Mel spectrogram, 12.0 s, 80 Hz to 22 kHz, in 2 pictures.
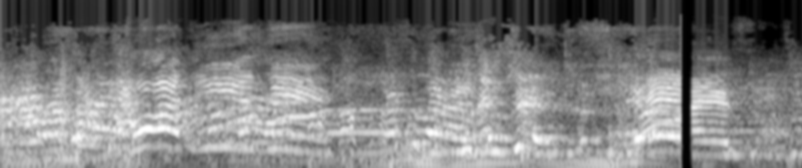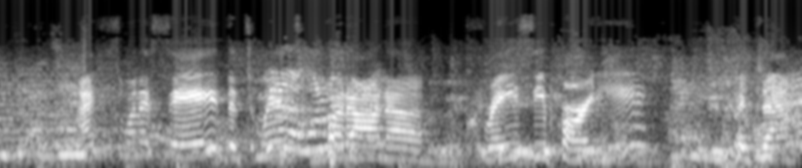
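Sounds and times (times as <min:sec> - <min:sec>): women shouting excitedly: 0:00.0 - 0:04.0
background music: 0:00.0 - 0:12.0.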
